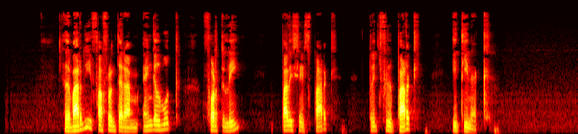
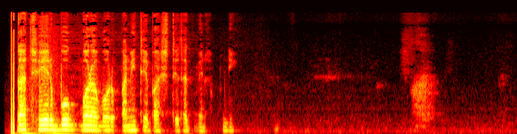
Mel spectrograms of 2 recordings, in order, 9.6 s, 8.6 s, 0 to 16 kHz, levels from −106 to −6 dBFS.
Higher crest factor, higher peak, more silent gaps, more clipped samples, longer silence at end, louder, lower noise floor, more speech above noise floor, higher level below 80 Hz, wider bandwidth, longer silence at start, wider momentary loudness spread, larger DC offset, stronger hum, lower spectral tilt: about the same, 26 dB vs 24 dB; about the same, -2 dBFS vs 0 dBFS; neither; neither; about the same, 1.5 s vs 1.6 s; second, -26 LUFS vs -20 LUFS; first, -80 dBFS vs -70 dBFS; first, 54 dB vs 49 dB; second, -70 dBFS vs -46 dBFS; about the same, 11.5 kHz vs 11.5 kHz; first, 1.05 s vs 0.2 s; second, 20 LU vs 26 LU; neither; neither; about the same, -6 dB/octave vs -6.5 dB/octave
